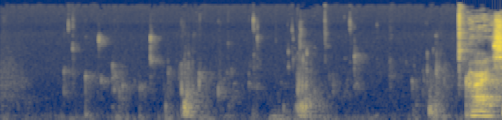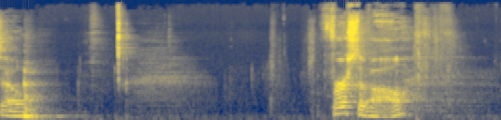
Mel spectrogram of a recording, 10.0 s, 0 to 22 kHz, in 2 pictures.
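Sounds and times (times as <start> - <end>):
person gulping water: 0.0 - 6.4
speech: 1.8 - 2.0, 4.7 - 5.5, 8.4 - 9.3.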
